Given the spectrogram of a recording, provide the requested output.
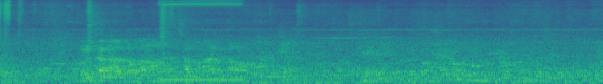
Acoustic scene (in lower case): subway station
